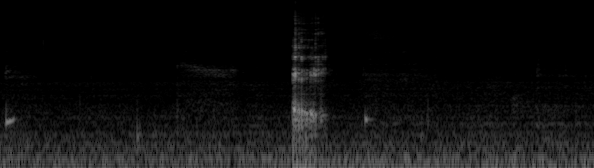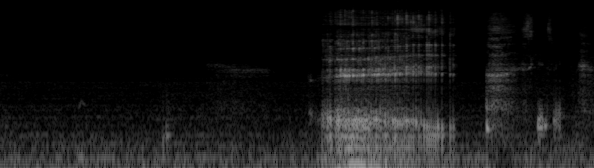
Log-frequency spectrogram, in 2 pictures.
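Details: Person recording their own burps, with bloating and soda tagged: a brief belch, then a loud, drawn-out voiced belch from the throat and a quick one after, over quiet room noise; burping.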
